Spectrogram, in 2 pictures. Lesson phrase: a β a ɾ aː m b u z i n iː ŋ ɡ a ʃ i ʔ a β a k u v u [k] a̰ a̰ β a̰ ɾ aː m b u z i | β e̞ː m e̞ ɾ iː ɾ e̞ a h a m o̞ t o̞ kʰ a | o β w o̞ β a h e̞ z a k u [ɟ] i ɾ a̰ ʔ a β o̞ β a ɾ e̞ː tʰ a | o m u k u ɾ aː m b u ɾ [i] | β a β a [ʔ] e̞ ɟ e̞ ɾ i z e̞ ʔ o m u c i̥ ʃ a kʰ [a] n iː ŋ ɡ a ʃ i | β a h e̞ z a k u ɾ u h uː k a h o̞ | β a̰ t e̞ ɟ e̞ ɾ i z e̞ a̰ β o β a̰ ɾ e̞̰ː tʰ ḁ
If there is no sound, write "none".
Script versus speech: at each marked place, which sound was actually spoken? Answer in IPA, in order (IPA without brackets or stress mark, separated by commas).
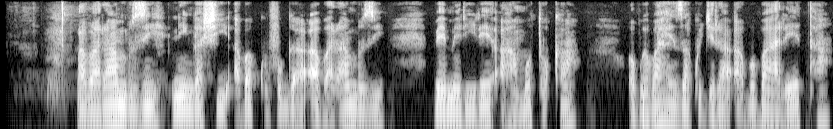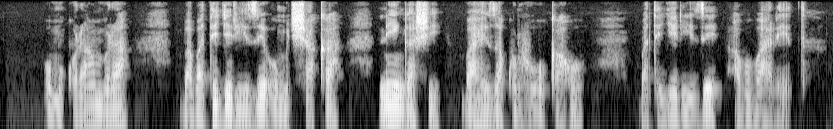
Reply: ɡ, ɟ, a, t, a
